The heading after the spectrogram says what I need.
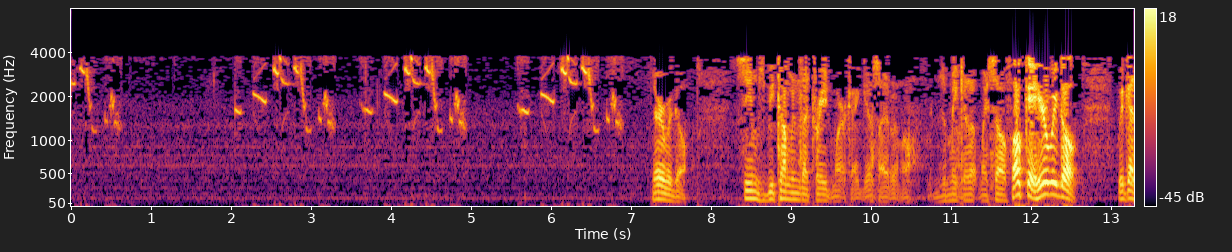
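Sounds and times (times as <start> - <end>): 
bird chirping and singing: 0.0 - 0.8, 2.1 - 5.0, 5.6 - 7.0
low hum: 0.0 - 13.2
speech: 7.3 - 7.8, 8.4 - 13.2.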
